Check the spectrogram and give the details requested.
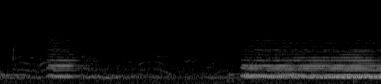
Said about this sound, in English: As the 12:30 Amtrak train moves through campus.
